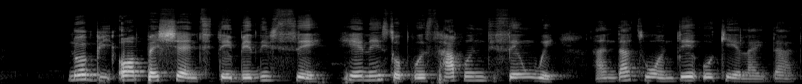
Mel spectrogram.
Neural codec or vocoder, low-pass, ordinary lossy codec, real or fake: vocoder, 48 kHz, 128 mel bands, Vocos; 14.4 kHz; none; fake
